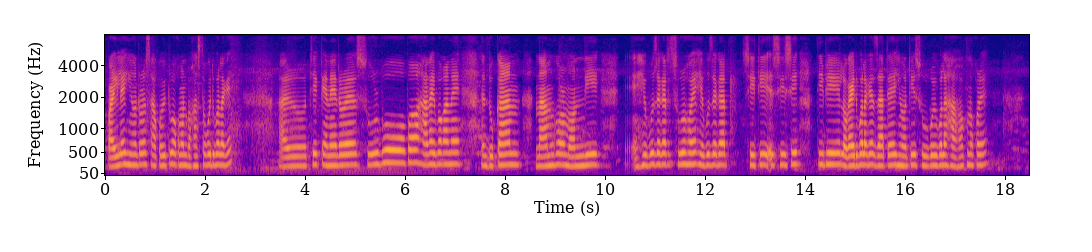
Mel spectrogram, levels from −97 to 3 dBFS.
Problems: background sounds at intervals, background conversations at intervals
